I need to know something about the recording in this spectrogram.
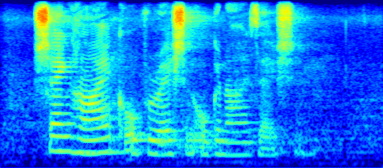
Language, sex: English, female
